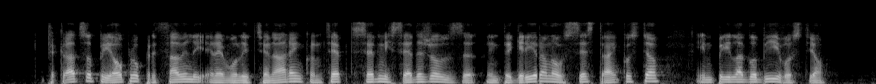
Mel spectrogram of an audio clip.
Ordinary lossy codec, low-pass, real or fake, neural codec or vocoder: none; 7.2 kHz; fake; codec, 16 kHz, 1.1 kbps, Voila-Tokenizer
